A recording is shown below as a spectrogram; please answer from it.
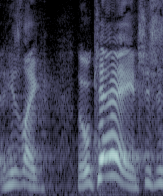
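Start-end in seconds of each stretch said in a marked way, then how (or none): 0.8-1.3 big, high, hammed-up agreement; booming comic assent; king's loud okay. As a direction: play an over-eager yes. King agrees to another banquet.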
